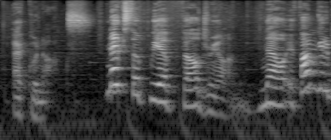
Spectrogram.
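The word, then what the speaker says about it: Fieldron: So up north, they would pronounce it Feldrion. Feldrion. However, to localize it, because as many of you guys know, we don't run around asking for croissants when we want croissants, we would pronounce this Feldrion.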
